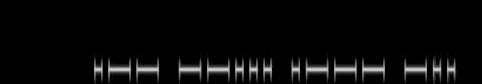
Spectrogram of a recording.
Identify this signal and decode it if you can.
Morse code, heard as a keyed tone, about 17 wpm, 700 Hz. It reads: W7JD
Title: USA Call Signs - 4 Characters - Repeated 3x - 17wpm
